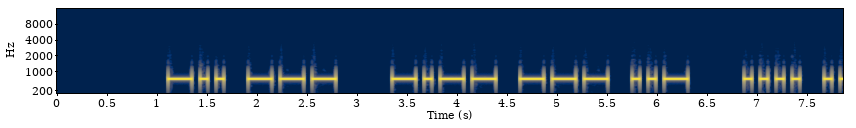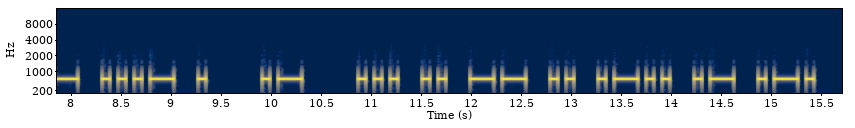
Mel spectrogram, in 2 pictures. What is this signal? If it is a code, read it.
Morse code, heard as a keyed tone, about 16 wpm, 700 Hz. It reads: DO YOU HAVE A SIMILAR
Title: Sentences from Top 1000 Words - Review Part 5 - 15wpm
